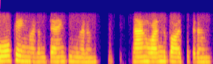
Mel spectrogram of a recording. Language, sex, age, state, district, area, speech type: Tamil, female, 30-45, Tamil Nadu, Erode, rural, conversation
